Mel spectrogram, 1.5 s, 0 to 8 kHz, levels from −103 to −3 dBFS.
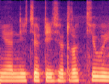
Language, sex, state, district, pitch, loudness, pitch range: Hindi, male, Uttar Pradesh, Shamli, 130 Hz, -16 LUFS, 130-135 Hz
